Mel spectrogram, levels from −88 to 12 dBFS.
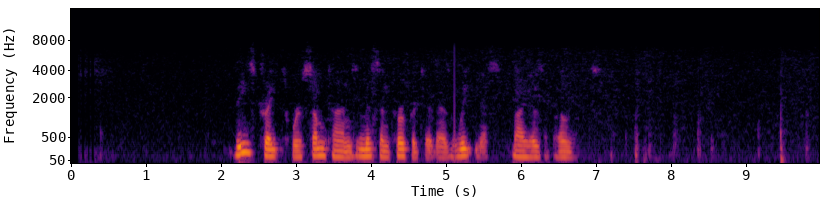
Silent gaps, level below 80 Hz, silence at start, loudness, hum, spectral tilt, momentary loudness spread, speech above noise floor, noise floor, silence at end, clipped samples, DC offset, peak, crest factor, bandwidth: none; -56 dBFS; 2.2 s; -26 LUFS; none; -11 dB/octave; 18 LU; 45 dB; -70 dBFS; 0.45 s; under 0.1%; under 0.1%; -8 dBFS; 20 dB; 6.6 kHz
